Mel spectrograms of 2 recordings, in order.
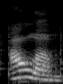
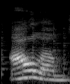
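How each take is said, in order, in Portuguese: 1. A palavra começa diretamente com a vogal. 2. A palavra começa diretamente com a vogal.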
